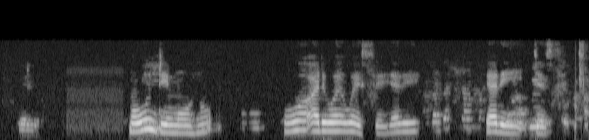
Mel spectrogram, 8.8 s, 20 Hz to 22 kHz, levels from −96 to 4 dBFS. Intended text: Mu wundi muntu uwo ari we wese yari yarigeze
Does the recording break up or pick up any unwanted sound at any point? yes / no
no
